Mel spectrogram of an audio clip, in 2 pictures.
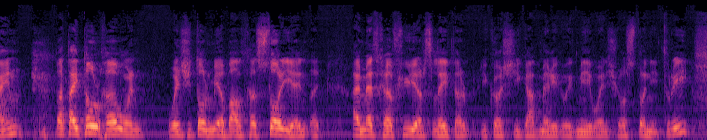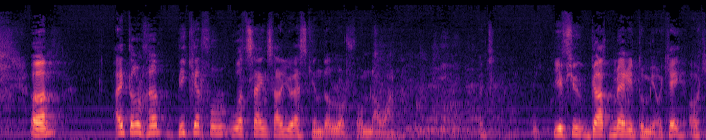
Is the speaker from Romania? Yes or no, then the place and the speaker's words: yes; Romania; born there; English is a second language; And both of us, you were born in Romania. You'll never guess from my accent.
